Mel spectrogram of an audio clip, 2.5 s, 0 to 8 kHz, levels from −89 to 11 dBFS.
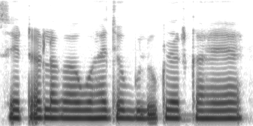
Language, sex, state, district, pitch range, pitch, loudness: Hindi, female, Jharkhand, Deoghar, 185-195 Hz, 190 Hz, -12 LUFS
